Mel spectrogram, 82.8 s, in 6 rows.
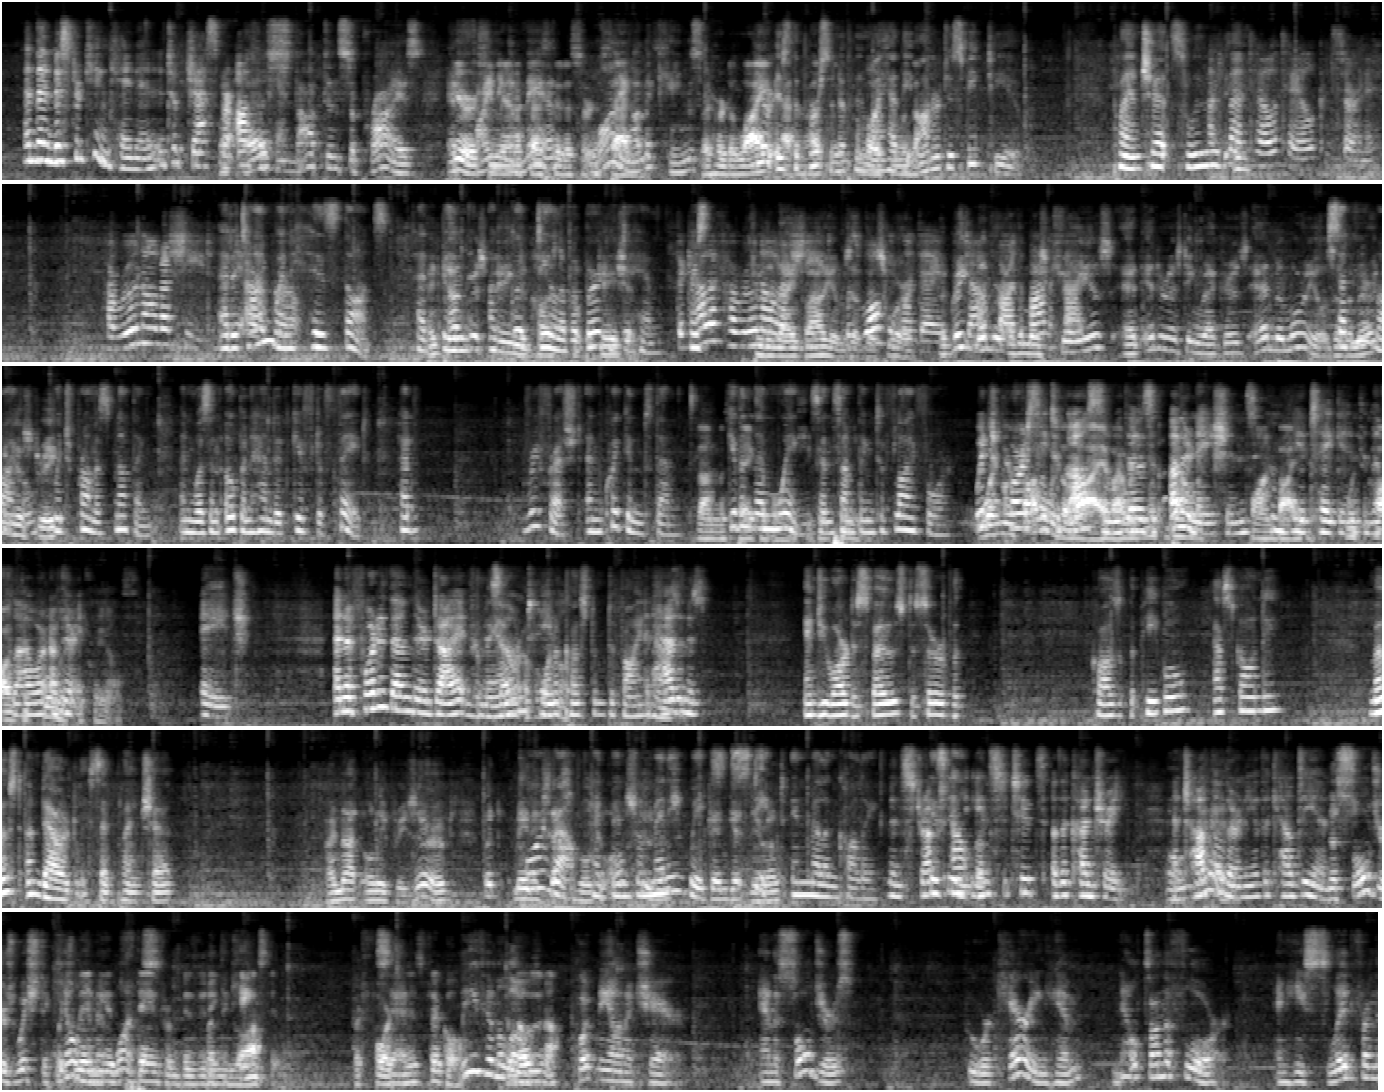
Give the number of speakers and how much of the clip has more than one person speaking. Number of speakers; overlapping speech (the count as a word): seven, about 41%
